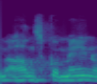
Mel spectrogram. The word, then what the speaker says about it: Komijn: Well, I was already happy you said the name Hans Komijn right, because usually English speakers don't get that right.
